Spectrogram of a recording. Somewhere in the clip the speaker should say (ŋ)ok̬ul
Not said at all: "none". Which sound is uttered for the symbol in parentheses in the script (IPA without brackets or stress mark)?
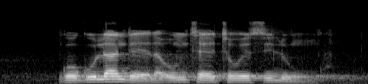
ŋ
